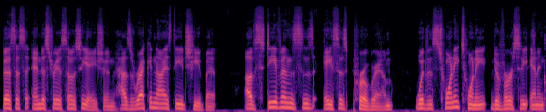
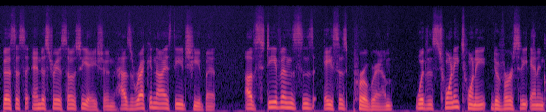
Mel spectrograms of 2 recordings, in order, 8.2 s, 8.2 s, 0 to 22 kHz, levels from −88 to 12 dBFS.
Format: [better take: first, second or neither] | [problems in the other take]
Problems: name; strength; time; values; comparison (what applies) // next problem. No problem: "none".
first | hiss; faint; throughout; 25 dB below the speech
